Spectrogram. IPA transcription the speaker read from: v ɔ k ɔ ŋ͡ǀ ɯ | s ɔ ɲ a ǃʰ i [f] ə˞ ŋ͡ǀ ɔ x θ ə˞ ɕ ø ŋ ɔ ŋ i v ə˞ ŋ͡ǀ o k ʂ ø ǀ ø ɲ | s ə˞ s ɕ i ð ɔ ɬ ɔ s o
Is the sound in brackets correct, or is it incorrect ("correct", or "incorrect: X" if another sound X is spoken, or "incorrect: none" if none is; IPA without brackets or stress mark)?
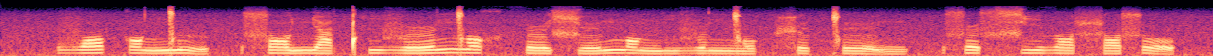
incorrect: v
